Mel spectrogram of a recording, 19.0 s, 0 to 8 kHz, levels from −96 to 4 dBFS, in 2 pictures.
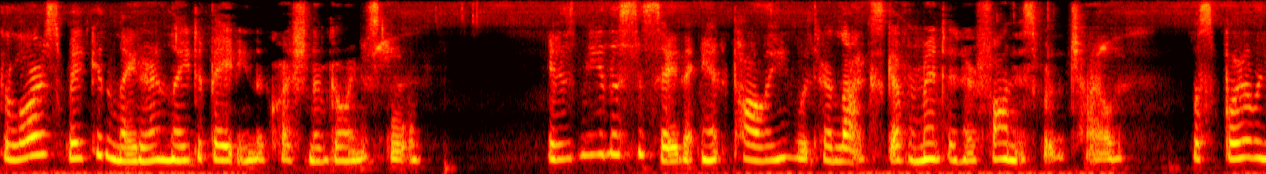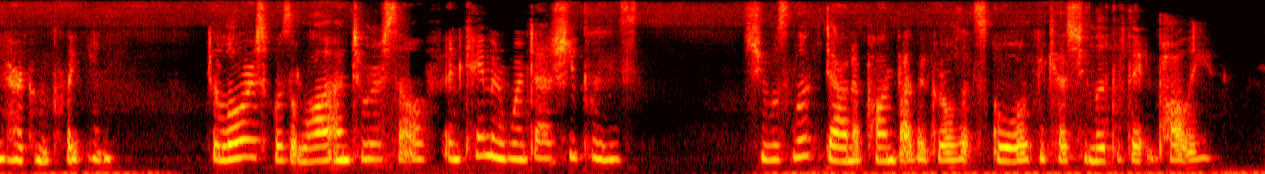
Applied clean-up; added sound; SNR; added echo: neural mask model Resemble Enhance denoiser.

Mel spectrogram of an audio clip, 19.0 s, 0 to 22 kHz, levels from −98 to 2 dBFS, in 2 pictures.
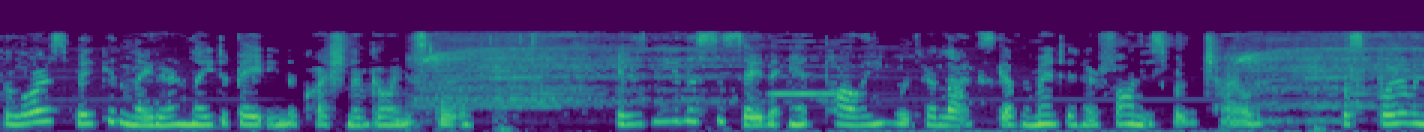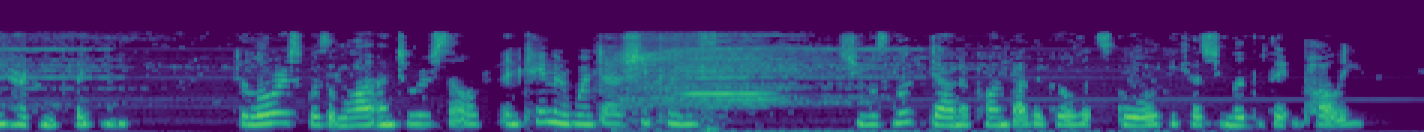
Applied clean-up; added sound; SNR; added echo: classical method spectral subtraction.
